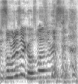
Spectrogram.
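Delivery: goofy, bouncy voice, belted out high and loud.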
